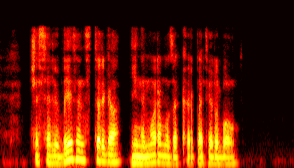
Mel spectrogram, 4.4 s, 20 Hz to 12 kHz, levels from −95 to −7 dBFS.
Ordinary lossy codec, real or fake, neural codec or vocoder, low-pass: AAC, 64 kbps; fake; codec, 16 kHz, 4 kbps, FreqCodec, smaller model; 7.2 kHz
